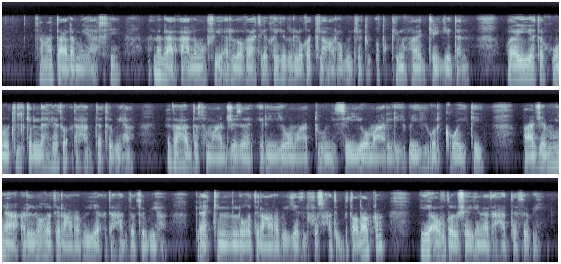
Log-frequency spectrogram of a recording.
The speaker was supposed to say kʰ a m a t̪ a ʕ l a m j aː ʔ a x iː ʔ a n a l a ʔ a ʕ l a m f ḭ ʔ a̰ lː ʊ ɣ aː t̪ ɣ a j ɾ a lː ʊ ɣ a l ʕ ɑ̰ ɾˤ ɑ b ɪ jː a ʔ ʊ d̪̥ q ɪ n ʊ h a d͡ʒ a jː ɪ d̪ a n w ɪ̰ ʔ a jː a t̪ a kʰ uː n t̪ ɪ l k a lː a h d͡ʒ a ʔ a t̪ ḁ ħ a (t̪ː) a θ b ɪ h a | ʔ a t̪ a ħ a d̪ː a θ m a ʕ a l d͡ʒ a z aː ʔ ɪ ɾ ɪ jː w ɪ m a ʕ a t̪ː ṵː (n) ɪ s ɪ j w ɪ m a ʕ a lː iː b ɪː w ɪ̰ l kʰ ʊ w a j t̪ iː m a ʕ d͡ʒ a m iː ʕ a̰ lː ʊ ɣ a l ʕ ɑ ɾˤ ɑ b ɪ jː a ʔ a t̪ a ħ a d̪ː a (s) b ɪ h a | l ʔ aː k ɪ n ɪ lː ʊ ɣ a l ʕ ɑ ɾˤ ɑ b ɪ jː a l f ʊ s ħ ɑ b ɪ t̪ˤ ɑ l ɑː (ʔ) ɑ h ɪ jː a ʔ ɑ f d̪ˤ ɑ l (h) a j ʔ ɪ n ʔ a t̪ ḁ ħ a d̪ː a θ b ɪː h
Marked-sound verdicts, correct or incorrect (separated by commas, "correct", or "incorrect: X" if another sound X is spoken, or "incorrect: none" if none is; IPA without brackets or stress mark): incorrect: d̪ː, correct, incorrect: θ, incorrect: q, incorrect: ʃ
